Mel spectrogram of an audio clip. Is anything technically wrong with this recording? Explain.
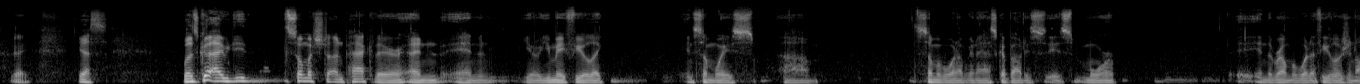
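Yes, there's echo leak at 1.24 to 1.30 s and 2.62 to 2.71 s: faint scraps of the speech return about 221 ms later, very quiet the first time, a bit louder the second. Likely a far-end echo canceller letting loudspeaker pickup slip back.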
